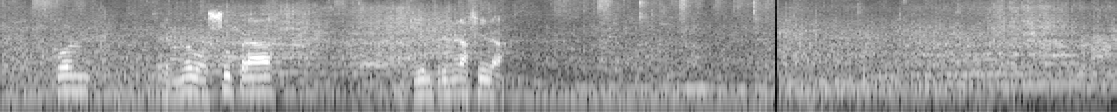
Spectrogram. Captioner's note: motors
